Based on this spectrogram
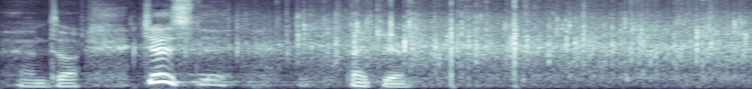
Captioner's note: applause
